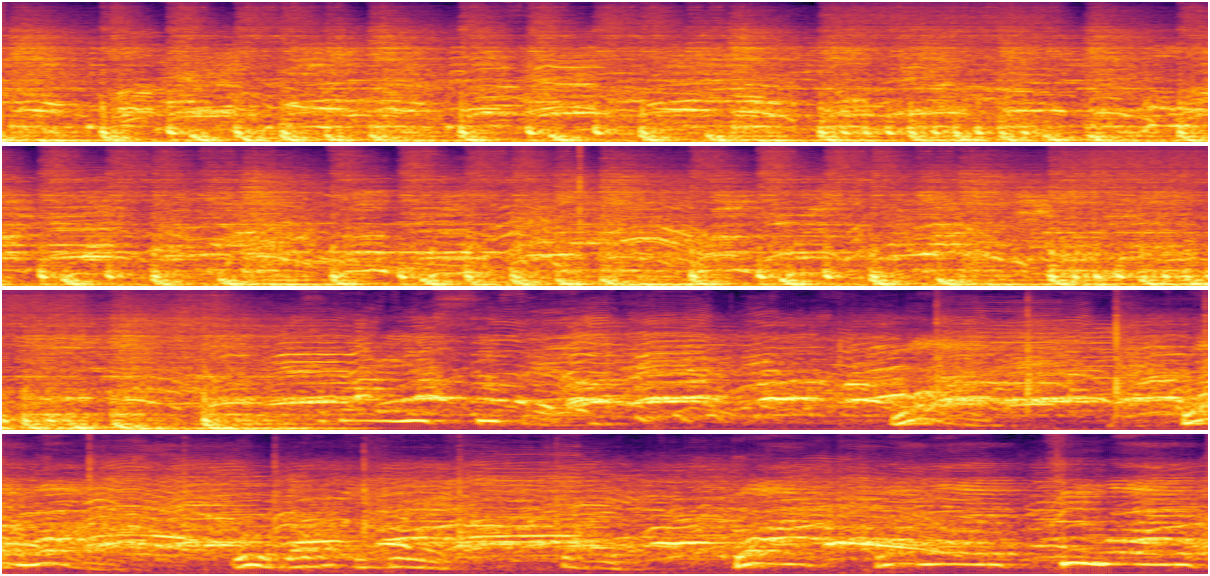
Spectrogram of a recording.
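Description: DJ dance music with a heavy bass beat and a cheering crowd; about two-thirds of the way through the beat cuts out, leaving crowd shouting and a voice over a microphone.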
